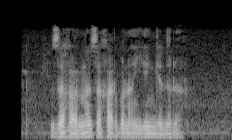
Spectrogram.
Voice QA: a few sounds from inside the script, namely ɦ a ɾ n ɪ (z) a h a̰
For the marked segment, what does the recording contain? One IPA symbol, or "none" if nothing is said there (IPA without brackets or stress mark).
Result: z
